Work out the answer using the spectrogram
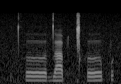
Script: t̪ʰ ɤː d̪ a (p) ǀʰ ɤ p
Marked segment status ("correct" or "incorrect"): correct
